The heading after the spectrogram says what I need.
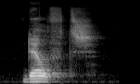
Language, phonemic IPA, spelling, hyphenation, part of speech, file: Dutch, /dɛlfts/, Delfts, Delfts, adjective, Nl-Delfts.ogg
- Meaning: of or from Delft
